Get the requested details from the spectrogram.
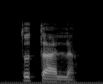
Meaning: feminine singular of total
- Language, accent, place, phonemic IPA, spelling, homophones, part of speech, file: French, France, Lyon, /tɔ.tal/, totale, total / totales, adjective, LL-Q150 (fra)-totale.wav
